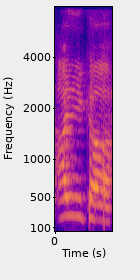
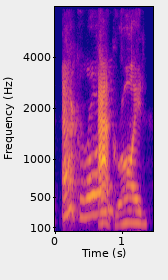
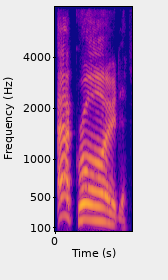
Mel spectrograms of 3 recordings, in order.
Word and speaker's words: Aykroyd: Starring Grant the Movie and TV Guy with Luke Ponto, the comment section, and Dan Aika. How the fuck do you pronounce this? Aykroyd.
